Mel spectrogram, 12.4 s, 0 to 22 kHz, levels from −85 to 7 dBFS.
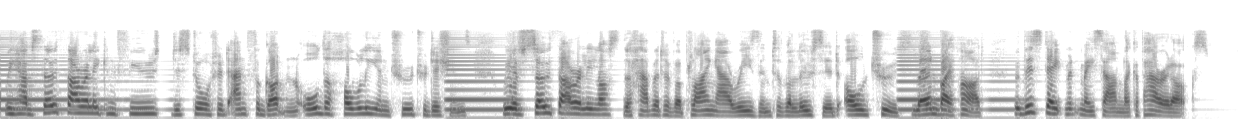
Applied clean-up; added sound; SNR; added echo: neural mask model RNNoise.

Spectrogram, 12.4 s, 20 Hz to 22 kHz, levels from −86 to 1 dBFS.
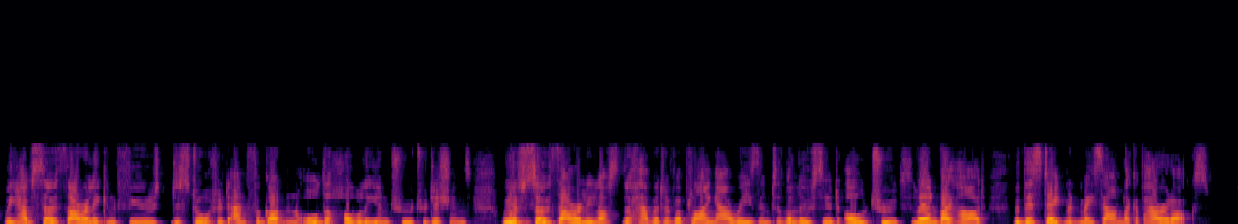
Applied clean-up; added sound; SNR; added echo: neural mask model Resemble Enhance denoiser.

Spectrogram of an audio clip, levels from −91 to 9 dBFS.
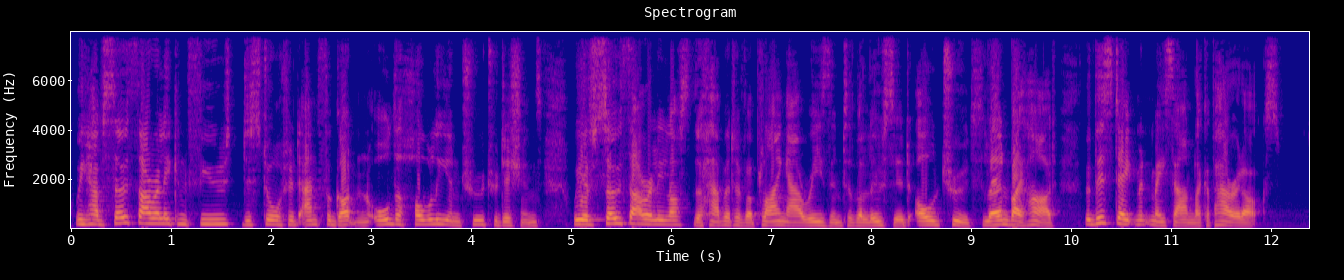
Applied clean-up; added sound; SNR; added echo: none; none; none; none.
